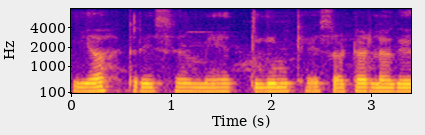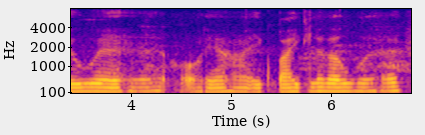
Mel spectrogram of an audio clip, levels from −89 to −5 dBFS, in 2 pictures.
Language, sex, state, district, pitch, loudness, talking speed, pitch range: Hindi, male, Jharkhand, Garhwa, 135 Hz, -17 LUFS, 140 wpm, 130-135 Hz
